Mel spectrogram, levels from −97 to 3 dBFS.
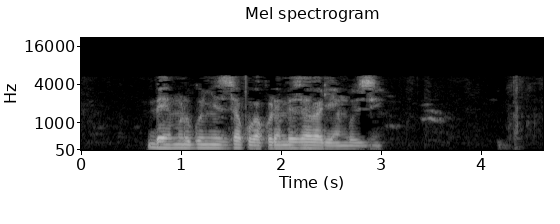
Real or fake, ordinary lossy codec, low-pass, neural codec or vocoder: real; MP3, 24 kbps; 5.4 kHz; none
